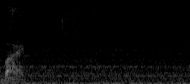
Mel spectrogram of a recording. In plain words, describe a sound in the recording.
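A man slurps a sip from a mug.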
